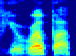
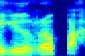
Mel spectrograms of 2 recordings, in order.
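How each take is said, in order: First: The R is said plainly, not rolled. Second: The R is rolled with a trill. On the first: "I would go with the English pronunciation of Europa" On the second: "Roll the R"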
